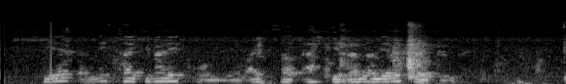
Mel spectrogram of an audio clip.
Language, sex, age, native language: Icelandic, male, 30-39, Icelandic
